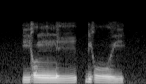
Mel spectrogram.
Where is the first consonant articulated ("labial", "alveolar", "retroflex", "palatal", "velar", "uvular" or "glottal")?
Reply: palatal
